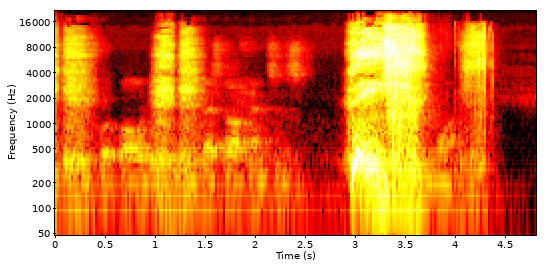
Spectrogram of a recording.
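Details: Catching, voiced breaths build to one loud, explosive sneeze with a brief breathy after-sound, from someone with a cold.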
